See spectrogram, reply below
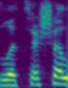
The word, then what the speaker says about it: Letitia: My name is Letitia, like Patricia, because that's the way you pronounce it.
